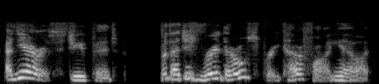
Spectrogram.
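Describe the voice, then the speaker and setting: A man guesting on a podcast in casual chat, starting haltingly and then speaking fluently. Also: sits high, lively intonation, creaky, breathy edge. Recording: dull lo-fi audio.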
